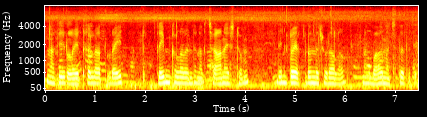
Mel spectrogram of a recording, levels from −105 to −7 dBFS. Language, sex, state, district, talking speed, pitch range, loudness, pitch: Telugu, female, Andhra Pradesh, Sri Satya Sai, 130 wpm, 150-170 Hz, -17 LUFS, 160 Hz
